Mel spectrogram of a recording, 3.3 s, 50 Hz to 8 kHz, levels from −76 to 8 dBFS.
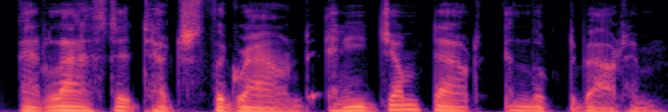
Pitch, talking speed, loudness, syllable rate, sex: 90 Hz, 250 wpm, -18 LUFS, 5.8 syllables/s, male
